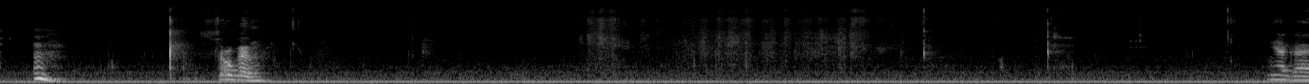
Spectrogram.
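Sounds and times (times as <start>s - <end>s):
steady low hum: 0.0s - 13.0s
wet mouth clicks: 10.4s - 10.8s.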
